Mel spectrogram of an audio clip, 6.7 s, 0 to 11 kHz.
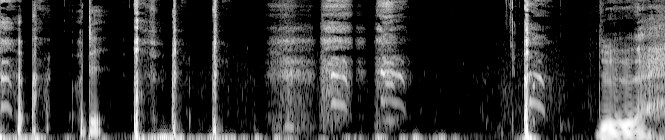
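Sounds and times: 
person coughing up water on a stony beach after swimming: 0.0s - 0.6s, 1.3s - 2.4s, 5.1s - 5.6s
speech: 0.2s - 1.1s, 6.0s - 6.6s
strained breaths: 2.6s - 3.7s, 6.4s - 6.6s.

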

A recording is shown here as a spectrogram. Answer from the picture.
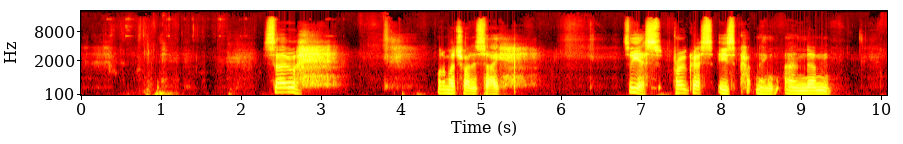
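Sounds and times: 
dog panting softly: 0.3s - 2.0s
speech: 2.3s - 3.0s, 4.4s - 5.5s, 6.8s - 9.5s.

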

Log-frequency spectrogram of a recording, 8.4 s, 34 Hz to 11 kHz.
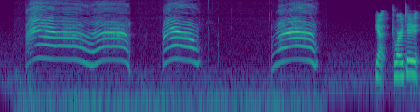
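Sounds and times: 
cat meowing: 0.4s - 4.2s, 5.4s - 6.6s
speech: 7.5s - 8.4s.

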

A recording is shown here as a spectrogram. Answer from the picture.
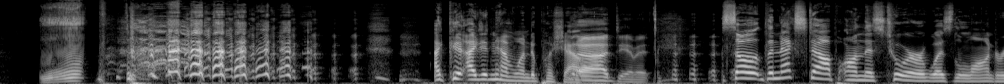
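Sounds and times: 
short buzzy fart noise: 0.4s - 1.1s
loud rhythmic laughter and chuckles: 1.0s - 3.9s, 6.6s - 7.2s
speech: 2.1s - 3.0s, 4.4s - 10.0s.

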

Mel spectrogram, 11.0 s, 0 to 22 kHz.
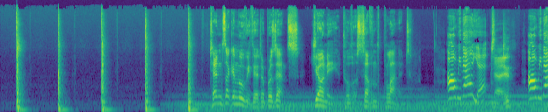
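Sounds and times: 
solid knocks: 0.3s - 0.6s, 1.2s - 4.0s
speech: 4.2s - 8.3s, 9.0s - 10.9s.

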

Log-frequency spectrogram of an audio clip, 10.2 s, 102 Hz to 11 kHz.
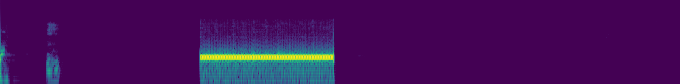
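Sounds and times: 
telephone ringback tone as a call is placed: 3.0s - 5.0s.

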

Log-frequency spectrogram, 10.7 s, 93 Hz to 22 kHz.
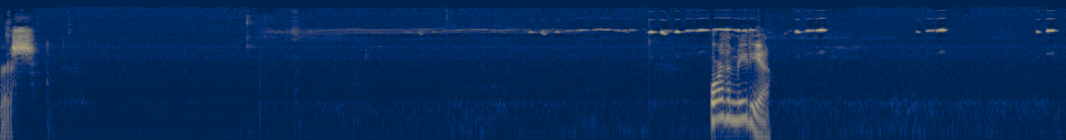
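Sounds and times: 
speech: 0.0s - 0.4s, 7.1s - 7.8s
high-pitched cricket-like squeak: 2.7s - 8.3s, 9.2s - 9.5s, 10.4s - 10.6s.

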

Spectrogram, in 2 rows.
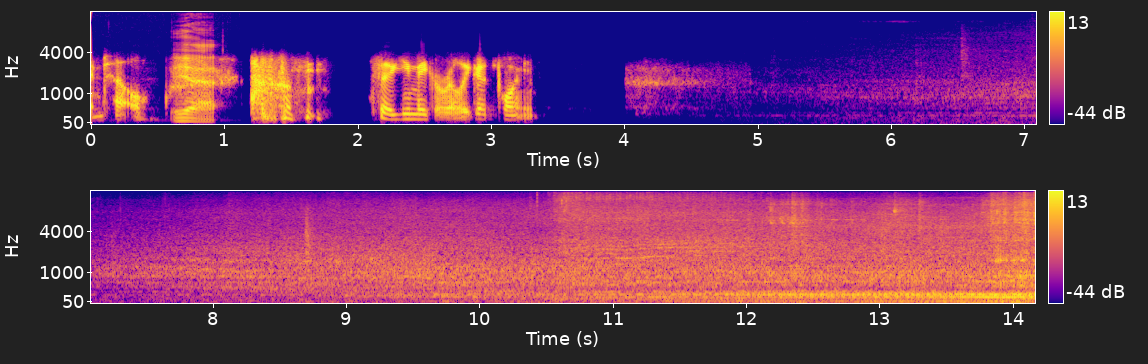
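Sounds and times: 
bus engine rumbling along the street: 0.0s - 1.1s, 5.0s - 14.1s
speech: 0.0s - 3.4s.

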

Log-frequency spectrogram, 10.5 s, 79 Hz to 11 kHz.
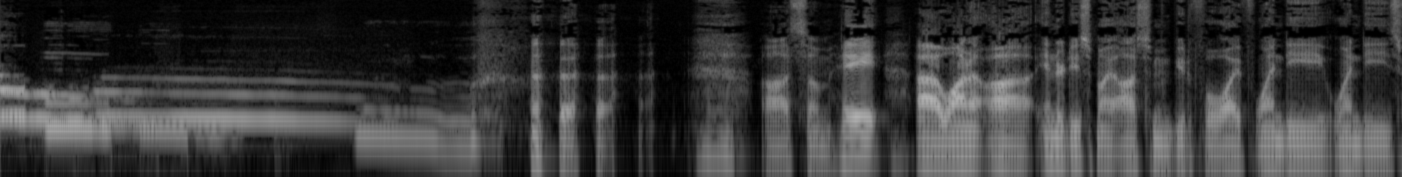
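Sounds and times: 
wolf howling: 0.0s - 3.6s
speech: 3.6s - 4.7s, 5.8s - 10.5s.

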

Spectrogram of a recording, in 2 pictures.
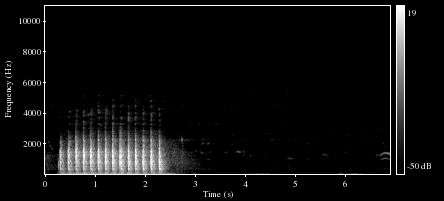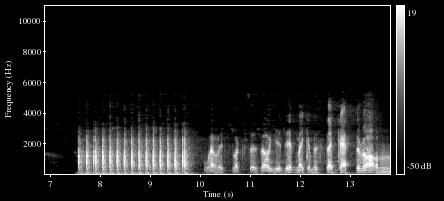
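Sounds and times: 
knocking on the back door of a run-down unoccupied house: 0.3s - 2.6s, 7.6s - 10.0s
speech: 10.3s - 13.8s.

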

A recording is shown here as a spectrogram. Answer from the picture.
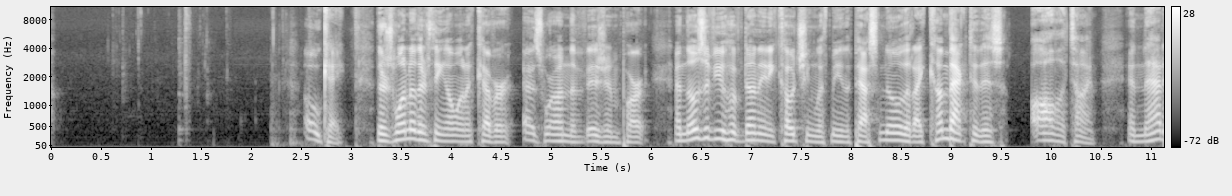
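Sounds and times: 
sipping and swallowing water: 0.0s - 3.4s
speech: 2.6s - 11.1s.

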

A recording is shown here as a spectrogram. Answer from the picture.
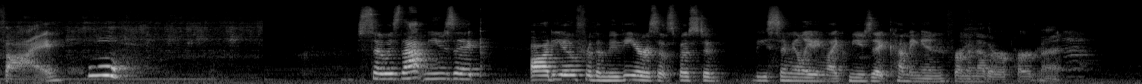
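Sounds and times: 
speech: 0.0s - 1.3s, 3.7s - 10.8s
water running from a shower as a woman showers: 0.0s - 2.7s.

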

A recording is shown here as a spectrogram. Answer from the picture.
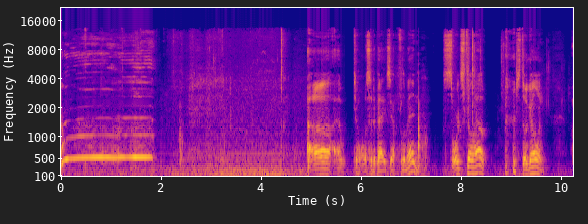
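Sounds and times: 
person imitating a wolf howl in a swamp: 0.0s - 1.9s
low rumbling background: 0.0s - 7.9s
speech: 5.8s - 10.2s.

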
